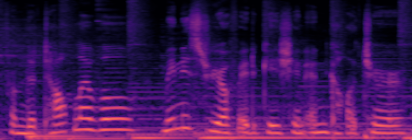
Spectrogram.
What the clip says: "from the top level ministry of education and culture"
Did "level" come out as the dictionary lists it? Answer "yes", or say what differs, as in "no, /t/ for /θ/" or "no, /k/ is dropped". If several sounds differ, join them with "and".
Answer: yes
